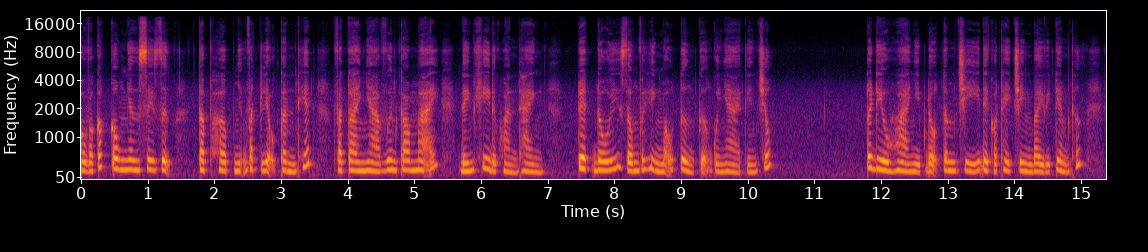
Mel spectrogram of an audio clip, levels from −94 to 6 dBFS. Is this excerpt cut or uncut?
cut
